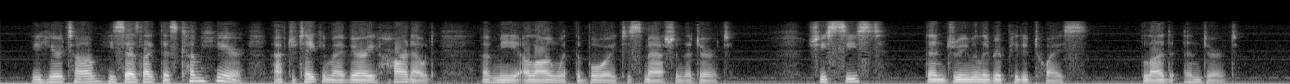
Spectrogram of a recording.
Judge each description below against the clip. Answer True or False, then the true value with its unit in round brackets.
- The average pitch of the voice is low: True (105 Hz)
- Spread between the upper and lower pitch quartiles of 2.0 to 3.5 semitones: True (2.9 semitones)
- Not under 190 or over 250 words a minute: False (165 wpm)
